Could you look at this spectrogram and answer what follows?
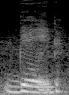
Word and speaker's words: géad: So when we eclipse céad, it turns to géad.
